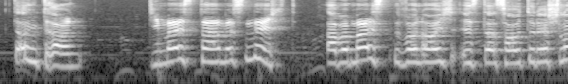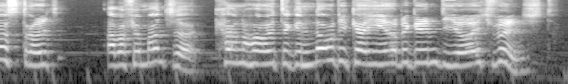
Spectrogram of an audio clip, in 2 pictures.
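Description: Moderate pace, with faint music in the background. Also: female-sounding voice. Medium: machinima. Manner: stern, commanding, motivational.

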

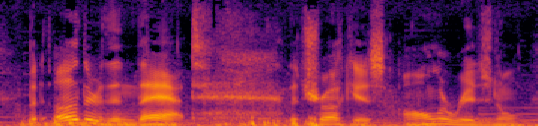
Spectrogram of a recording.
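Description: A man talks at a moderate pace. The sound is dry with no echo, but there is loud background noise. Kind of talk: casual vlog chat. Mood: proud, fond storytelling. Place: open country. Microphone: phone near.

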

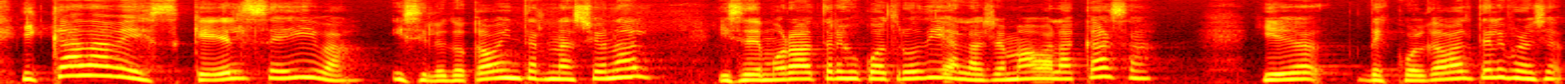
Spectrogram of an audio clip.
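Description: A woman speaks very fast in a dark, mellow tone, her pitch swinging very widely. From Argentina. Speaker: podcast co-presenter; podcast presenter. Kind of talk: casual chat. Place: studio. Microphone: studio mic.

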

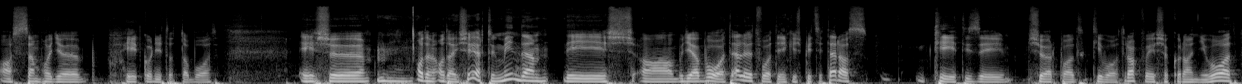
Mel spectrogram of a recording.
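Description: A man's plain, everyday voice, fairly high in pitch with ordinary pitch variation, at a moderate pace over a quiet background. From Hungary. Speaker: podcast host. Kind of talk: casual chat. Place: studio. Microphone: studio mic.

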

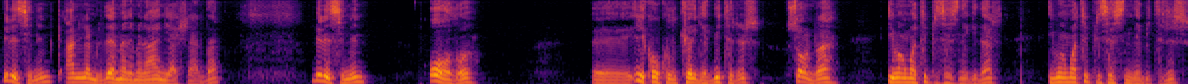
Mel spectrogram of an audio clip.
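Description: Over a quiet background, a dark, mellow voice with lively intonation moves at a moderate pace, broken by long, frequent pauses. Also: man, medium pitch for a man. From Thrace, Turkey; Turkey. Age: old. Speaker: political commentator. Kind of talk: casual monologue with anecdotes. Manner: animated storytelling, frequent laughter. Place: home room.

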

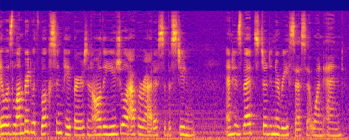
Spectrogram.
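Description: Noticeable background noise sits behind a woman with a fairly high pitch. She moves at a fairly quick pace with fairly even intonation. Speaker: amateur story narrator. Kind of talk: horror story reading.

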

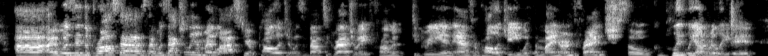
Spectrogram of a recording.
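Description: At a moderate pace, a woman speaks with audible room echo against a quiet background. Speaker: guest, coach. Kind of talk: interview answer. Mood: friendly, relaxed. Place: home room.

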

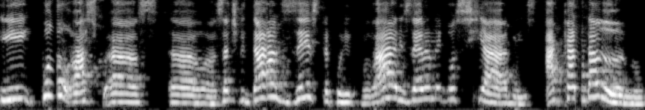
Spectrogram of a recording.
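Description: Very wide pitch swings mark this woman's speech. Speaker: mother and former school principal; podcast guest. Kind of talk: interview. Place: home room. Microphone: video call.

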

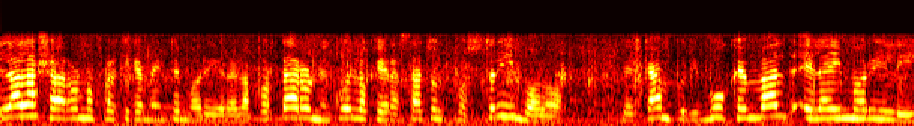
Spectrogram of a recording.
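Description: Over noticeable background noise in a dry sound with no echo, a woman talks at a very fast pace in a high pitch with ordinary pitch variation. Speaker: tour guide. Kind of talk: guided tour commentary. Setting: outdoors. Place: open country. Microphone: phone near.

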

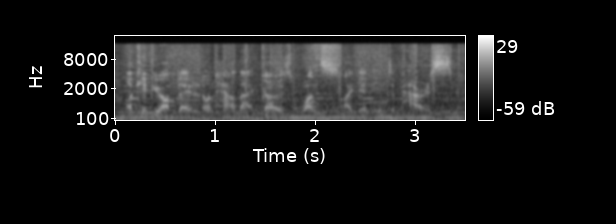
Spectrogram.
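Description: Loud music plays in the background. A man talks over it at a very fast pace. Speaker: travel vlogger. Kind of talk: casual vlog chat. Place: train. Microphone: phone near.

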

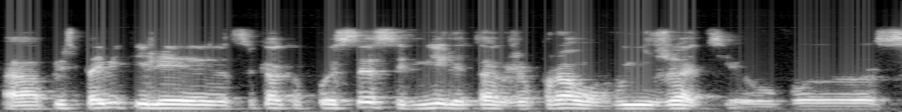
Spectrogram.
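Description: This man's tone is dark and mellow, and the background is quiet. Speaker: guest. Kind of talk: interview answer. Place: office. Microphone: video call.

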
